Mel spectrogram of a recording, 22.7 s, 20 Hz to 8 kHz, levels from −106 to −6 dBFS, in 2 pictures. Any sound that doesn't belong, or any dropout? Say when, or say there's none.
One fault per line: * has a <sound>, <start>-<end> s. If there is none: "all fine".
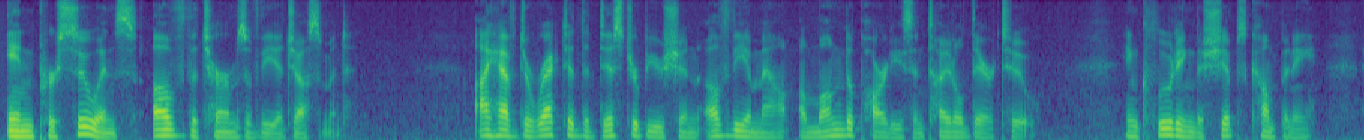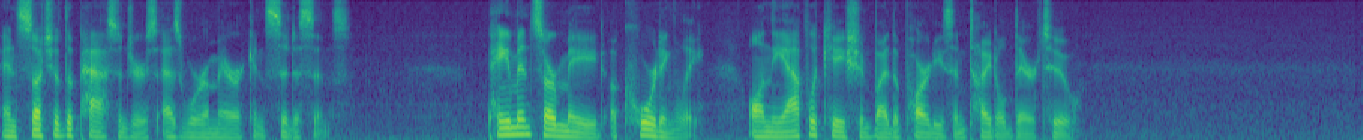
all fine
